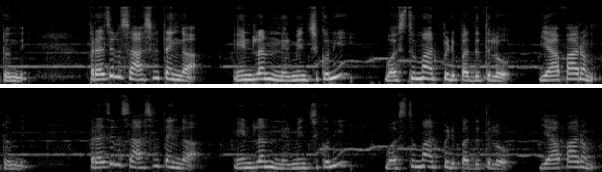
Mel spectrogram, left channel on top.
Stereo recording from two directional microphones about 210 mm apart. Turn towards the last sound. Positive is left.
turn(degrees=40)  # may be behind; listen again after turning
